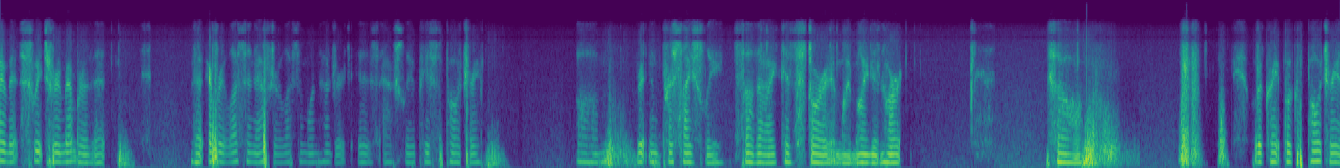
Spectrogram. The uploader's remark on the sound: ACIM Daily Conference Call.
